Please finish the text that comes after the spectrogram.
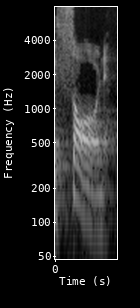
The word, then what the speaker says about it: sword: say sword sword no the W in this word is silent just like in the word answer but do we say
